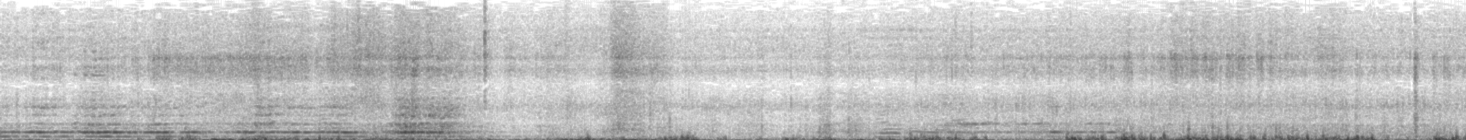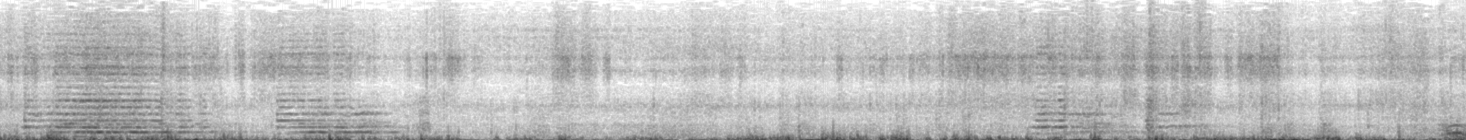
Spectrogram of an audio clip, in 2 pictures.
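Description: Mountain bike riding fast down a dirt forest trail, heard from a helmet camera: wind rushing over the microphone with a constant rumble and rattle from the tyres and bike. Short steady whines from the bike break in several times, the longest lasting about two seconds at the start.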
